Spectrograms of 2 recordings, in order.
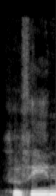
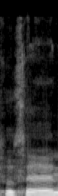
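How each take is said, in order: First: The second vowel sounds like 'ee'. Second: The second vowel sounds like 'ai'. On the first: The speaker calls it wrong. "सुसीन नहीं है" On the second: The speaker calls it right. "सुसैन है"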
